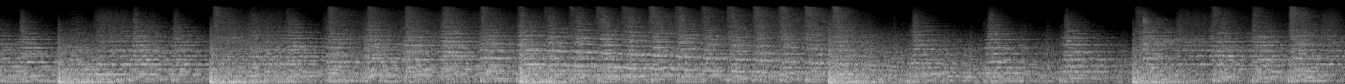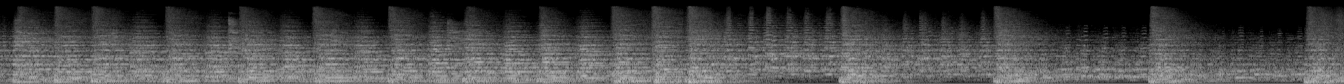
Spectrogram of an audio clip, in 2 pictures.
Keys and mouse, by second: 1.1 ctrl+r, 3.8 ctrl+r, 7.2 ctrl+r, 10.5 ctrl+r, 12.8 click, 15.1 ctrl+r, 17.2 click, 17.4 ctrl+r, 19.1 click, 19.4 ctrl+r, 22.8 ctrl+r, 23.7 click, 26.7 ctrl+r.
